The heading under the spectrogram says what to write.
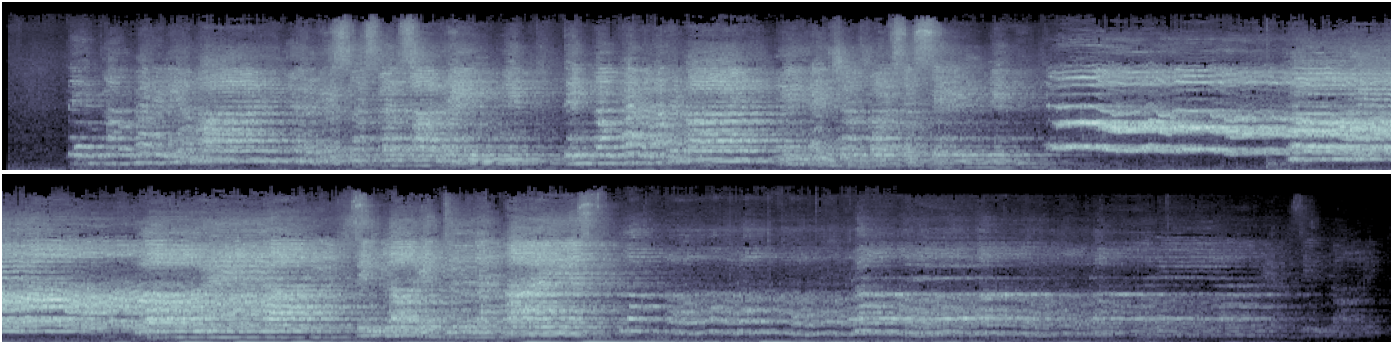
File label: Ding dong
